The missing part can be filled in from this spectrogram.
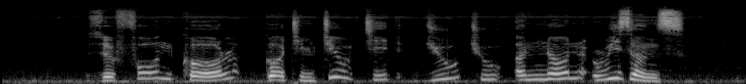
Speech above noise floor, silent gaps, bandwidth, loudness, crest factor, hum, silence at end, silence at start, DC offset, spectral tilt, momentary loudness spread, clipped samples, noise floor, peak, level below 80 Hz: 28 dB; none; 16 kHz; -25 LUFS; 22 dB; none; 0.55 s; 0.3 s; under 0.1%; -3.5 dB/octave; 15 LU; under 0.1%; -53 dBFS; -4 dBFS; -60 dBFS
